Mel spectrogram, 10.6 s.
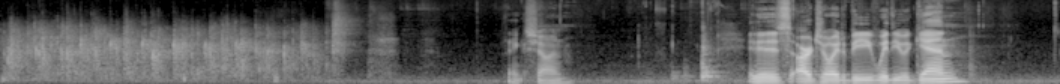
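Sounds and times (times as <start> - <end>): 
audience clapping: 0.0 - 3.7
speech: 5.1 - 5.8, 7.5 - 9.7.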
